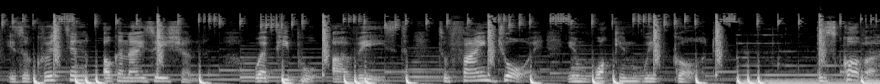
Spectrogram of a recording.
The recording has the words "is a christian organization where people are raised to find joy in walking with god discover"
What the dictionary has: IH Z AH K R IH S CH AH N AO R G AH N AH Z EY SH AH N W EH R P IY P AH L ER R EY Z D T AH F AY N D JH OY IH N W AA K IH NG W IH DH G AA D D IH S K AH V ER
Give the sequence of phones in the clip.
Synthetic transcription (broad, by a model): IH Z AH K R IH S CH AH N AO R G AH N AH Z EY SH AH N W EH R P IY P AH L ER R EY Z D T AH F AY N JH OY IH N W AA K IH NG W IH DH G AA D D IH S K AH V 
